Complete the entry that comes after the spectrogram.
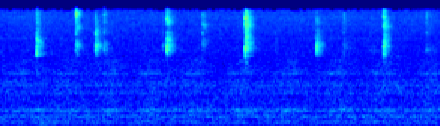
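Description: A palm-sized solid bar of orange-and-white striped soap, held in a hand with long manicured nails, is scratched and cut with a thin metal needle or blade in repeated scoring strokes. Seven short, crisp, bright scraping ticks stand out, each fading quickly over a quiet, steady background hiss.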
